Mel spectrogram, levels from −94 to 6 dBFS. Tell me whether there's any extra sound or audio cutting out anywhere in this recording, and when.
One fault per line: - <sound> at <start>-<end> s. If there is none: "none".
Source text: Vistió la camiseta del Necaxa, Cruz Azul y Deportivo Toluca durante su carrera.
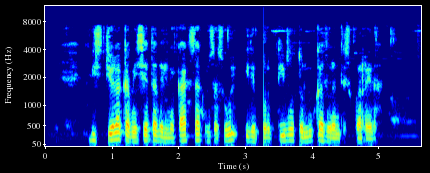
- dropout at 3.2-3.3 s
